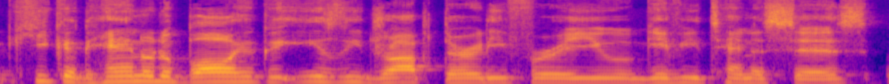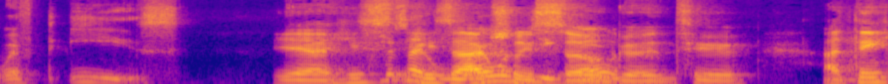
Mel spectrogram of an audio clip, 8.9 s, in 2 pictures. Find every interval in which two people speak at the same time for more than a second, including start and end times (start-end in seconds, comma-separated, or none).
6.3-7.8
